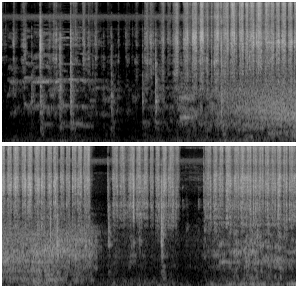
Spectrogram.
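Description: Sandpaper rubbed back and forth by hand, a rough scratchy rasp in repeated strokes with short pauses between bursts, close and moderately loud.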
